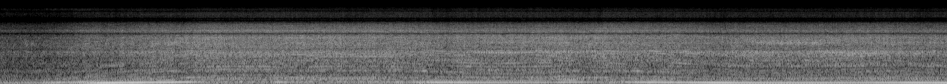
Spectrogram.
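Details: 2006 BMW 330i E90 petrol engine at steady idle with a hard, constant knock, clattery like a diesel; began as cold-start knocking six months earlier, now knocking all the time; source not pinned down.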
